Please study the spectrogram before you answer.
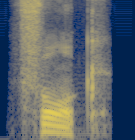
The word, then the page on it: fork: British English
